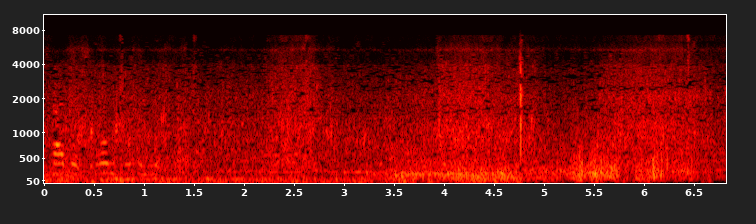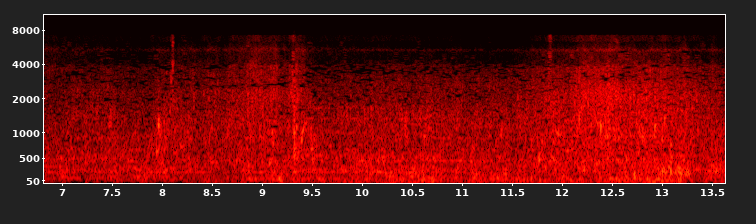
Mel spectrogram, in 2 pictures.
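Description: Water rushes and splashes along the hull of a moving sailboat.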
